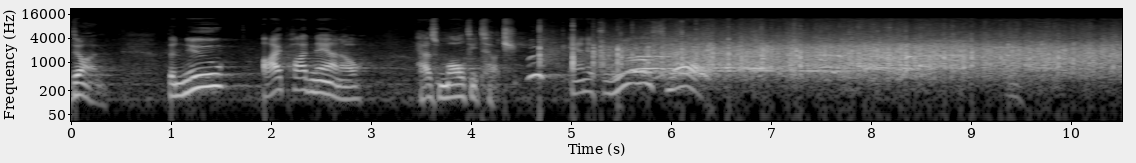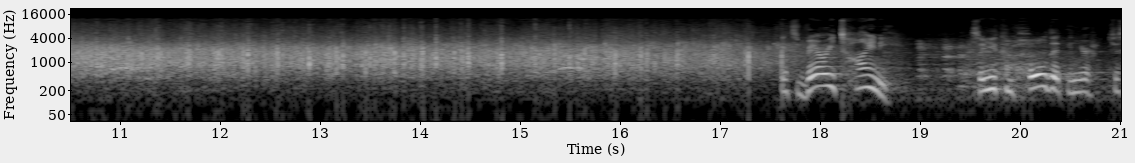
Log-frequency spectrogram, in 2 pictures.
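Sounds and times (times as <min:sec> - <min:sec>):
large audience applauding: 0:04.6 - 0:17.9
audience cheering: 0:04.7 - 0:17.5.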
